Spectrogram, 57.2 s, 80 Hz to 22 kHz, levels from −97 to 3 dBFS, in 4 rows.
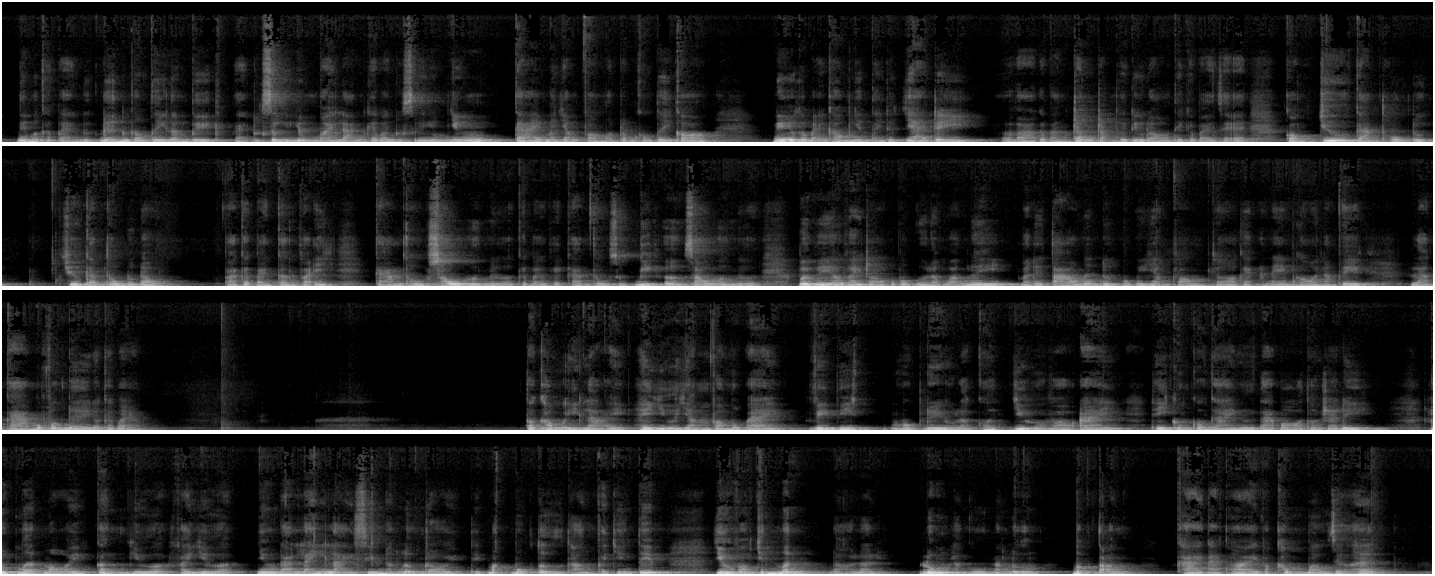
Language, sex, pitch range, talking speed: Vietnamese, female, 125-170 Hz, 200 wpm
